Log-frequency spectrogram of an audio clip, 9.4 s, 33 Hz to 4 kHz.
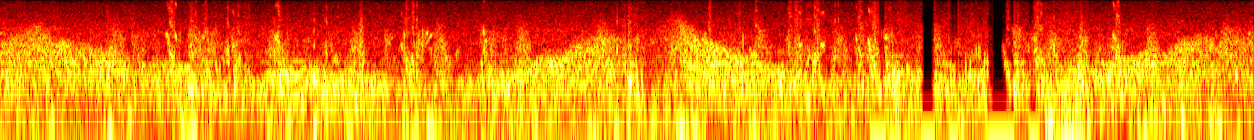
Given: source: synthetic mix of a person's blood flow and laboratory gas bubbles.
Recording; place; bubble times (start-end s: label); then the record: Doppler ultrasound of blood flow; subclavian vein
0.00-0.31 s: bubbles
0.60-1.37 s: bubbles
1.40-1.96 s: bubbles
2.04-2.61 s: bubbles
2.88-3.35 s: bubbles
3.42-3.47 s: bubbles
3.60-3.89 s: bubbles
4.40-4.89 s: bubbles
4.97-5.10 s: bubbles
5.14-5.76 s: bubbles
5.82-6.33 s: bubbles
6.40-6.82 s: bubbles
7.10-7.45 s: bubbles
7.52-8.58 s: bubbles
8.83-8.90 s: bubbles
9.25-9.41 s: bubbles
From the record:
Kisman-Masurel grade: 332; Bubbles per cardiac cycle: rolling drumbeat, 9 or more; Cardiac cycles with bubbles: 50 to 99%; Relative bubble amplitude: moderate (0.250 to 0.450); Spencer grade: 3 (all of the cardiac periods contain showers or single bubble signals, but not dominating or overriding the cardiac motion signals); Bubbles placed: anywhere in the cardiac cycle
